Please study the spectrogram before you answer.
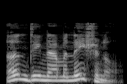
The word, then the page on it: undenominational: British English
